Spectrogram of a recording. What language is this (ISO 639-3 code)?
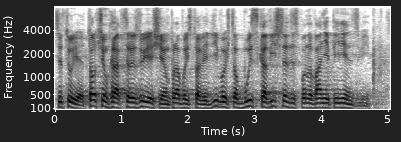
pol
